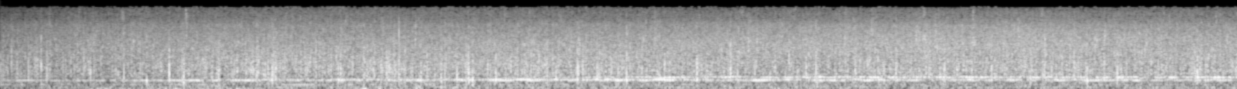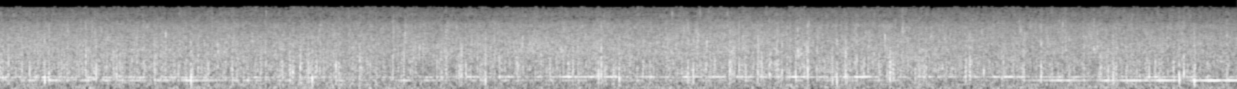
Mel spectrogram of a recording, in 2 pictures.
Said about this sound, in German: Die Tiere haben sich zurückgezogen und nur das leise Plätschern des Regens erfüllt die Stille.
